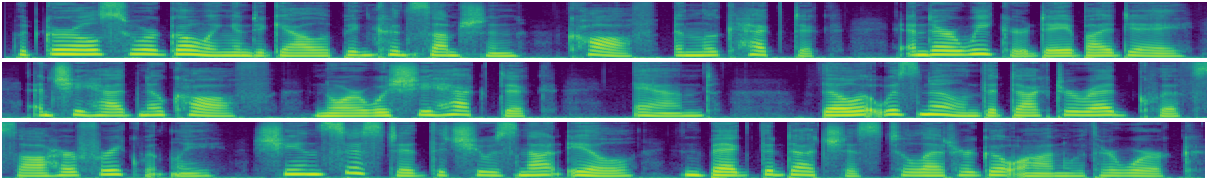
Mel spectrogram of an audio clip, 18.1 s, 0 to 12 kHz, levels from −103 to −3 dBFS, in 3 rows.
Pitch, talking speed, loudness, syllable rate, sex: 190 Hz, 190 wpm, -20 LUFS, 4.6 syllables/s, female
